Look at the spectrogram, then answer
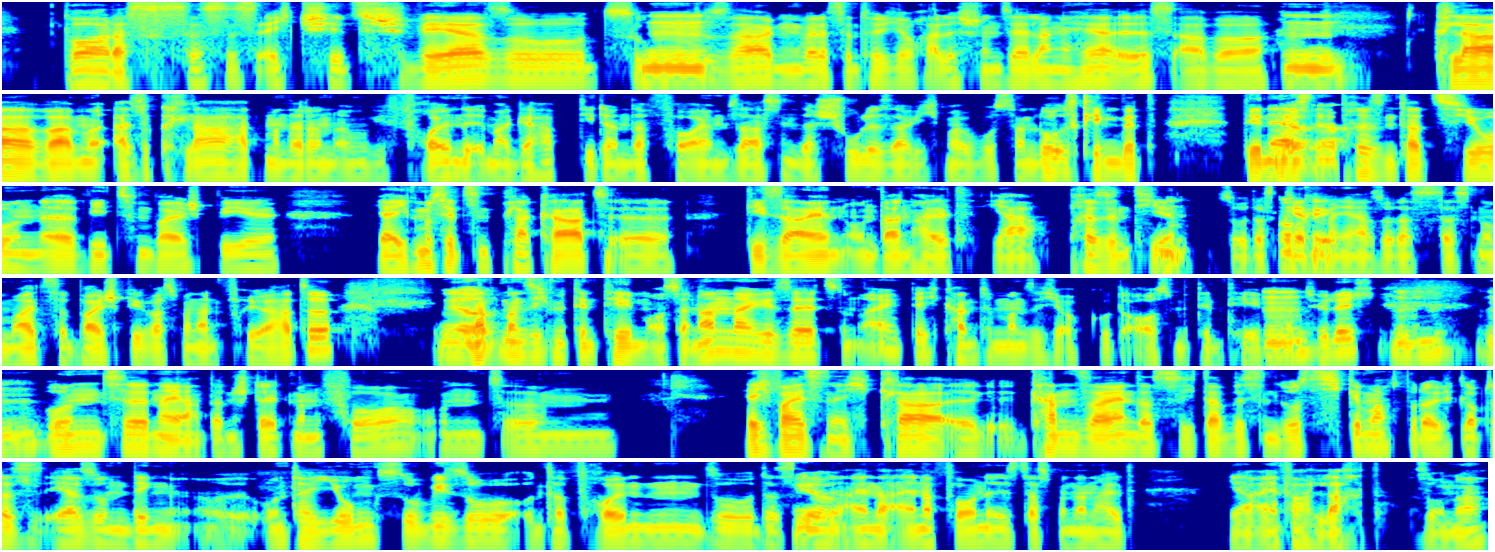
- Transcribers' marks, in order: laughing while speaking: "losging"; laughing while speaking: "lustig"
- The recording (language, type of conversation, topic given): German, advice, Wie kann ich in sozialen Situationen weniger nervös sein?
